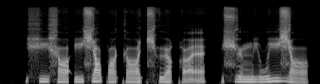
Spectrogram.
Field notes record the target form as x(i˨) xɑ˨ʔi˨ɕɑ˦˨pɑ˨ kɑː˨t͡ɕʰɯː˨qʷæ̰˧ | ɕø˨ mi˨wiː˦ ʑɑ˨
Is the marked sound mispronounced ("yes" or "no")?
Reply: no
